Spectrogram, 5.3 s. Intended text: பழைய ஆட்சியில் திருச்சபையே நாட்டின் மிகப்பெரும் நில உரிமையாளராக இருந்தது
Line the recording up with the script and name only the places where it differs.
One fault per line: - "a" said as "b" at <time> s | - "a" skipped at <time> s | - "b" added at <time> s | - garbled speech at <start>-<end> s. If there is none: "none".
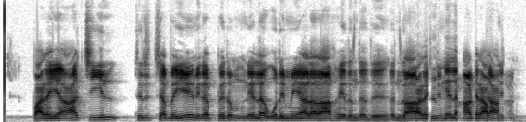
- "நாட்டின்" skipped at 1.9 s
- garbled speech at 3.9-5.1 s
